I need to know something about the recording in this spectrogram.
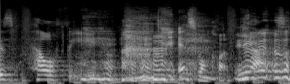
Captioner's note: laughter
